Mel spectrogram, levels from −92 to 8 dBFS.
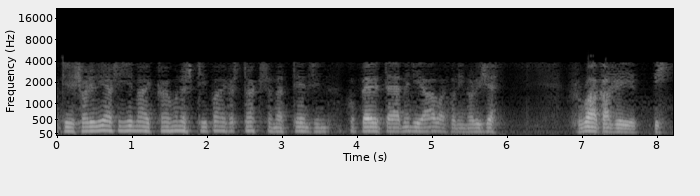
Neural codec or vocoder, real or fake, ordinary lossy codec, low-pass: codec, 24 kHz, 0.5 kbps, DualCodec; fake; AAC, 16 kbps; 10.8 kHz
